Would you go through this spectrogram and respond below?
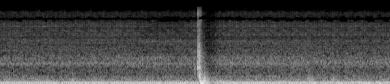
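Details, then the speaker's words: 50-year-old Triumph 2500S, just started on choke after over two years in storage: steady, even low idle with one brief click midway, ticking over smoothly with no knock or miss. "okay so uh so far so good at least the engine started"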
